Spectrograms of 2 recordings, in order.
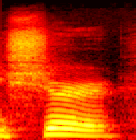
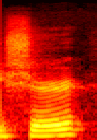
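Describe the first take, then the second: First: Sure said flat and final, falling; a dismissive falling sure. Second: Sure? lifted into a question at the end; an incredulous rising sure?. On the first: Retold or imitated. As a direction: drop the pitch on sure like a curt brush-off. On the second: Shown as a demonstration. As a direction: let sure rise like a puzzled question. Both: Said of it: "getting hit with a K, sure".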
